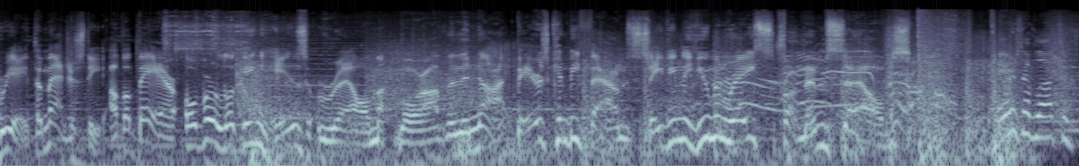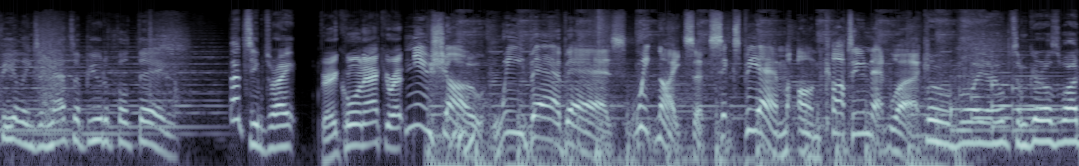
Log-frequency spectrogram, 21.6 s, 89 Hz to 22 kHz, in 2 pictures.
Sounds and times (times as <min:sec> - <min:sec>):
Speech: 0:00.0 - 0:09.3, 0:10.0 - 0:21.5
Music: 0:00.0 - 0:13.5, 0:14.9 - 0:21.5.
